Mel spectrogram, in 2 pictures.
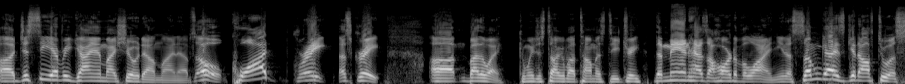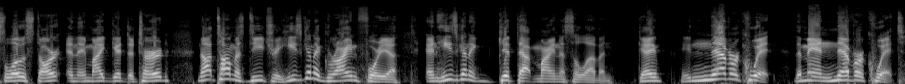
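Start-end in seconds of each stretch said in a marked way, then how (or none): none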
